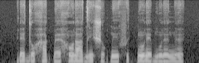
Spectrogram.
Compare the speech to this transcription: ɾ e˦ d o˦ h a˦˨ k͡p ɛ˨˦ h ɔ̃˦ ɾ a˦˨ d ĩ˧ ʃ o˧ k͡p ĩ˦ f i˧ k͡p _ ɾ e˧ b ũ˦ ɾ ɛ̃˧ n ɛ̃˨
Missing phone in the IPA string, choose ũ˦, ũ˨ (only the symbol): ũ˦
